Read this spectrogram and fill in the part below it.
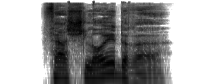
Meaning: inflection of verschleudern: 1. first-person singular present 2. first/third-person singular subjunctive I 3. singular imperative
- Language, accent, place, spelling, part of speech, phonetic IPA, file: German, Germany, Berlin, verschleudre, verb, [fɛɐ̯ˈʃlɔɪ̯dʁə], De-verschleudre.ogg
